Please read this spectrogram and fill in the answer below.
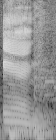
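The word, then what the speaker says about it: Aang: nga natutuwa ako kay Ang. Si Ang. Si Ang Okay. double A. Oo, na ang bigkas kasi nga slang Eng. Wala naman itulong yung isang A niya dun.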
